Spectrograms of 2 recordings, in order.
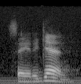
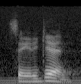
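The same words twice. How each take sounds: The two takes are said the same way.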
